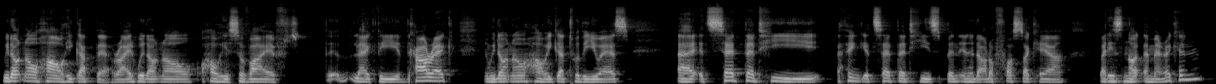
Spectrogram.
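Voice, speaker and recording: A man's voice: medium pitch, fairly quick, a bit bright. Male podcast host, casual analytical film talk, mid-range voice. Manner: analytical, thinks aloud with hedges. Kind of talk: casual movie review chat.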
